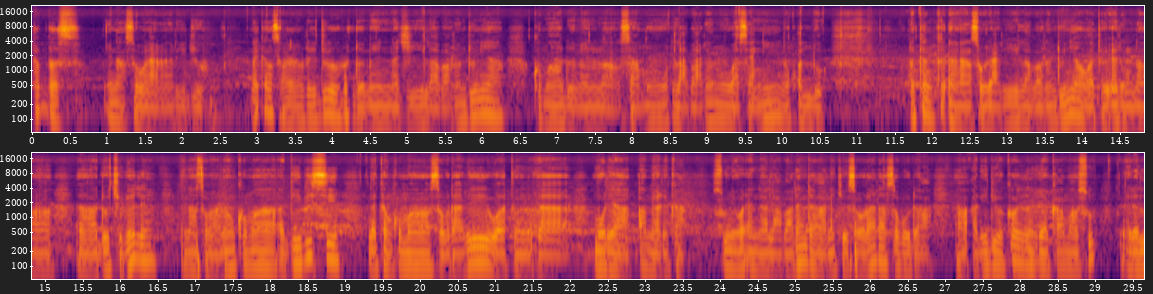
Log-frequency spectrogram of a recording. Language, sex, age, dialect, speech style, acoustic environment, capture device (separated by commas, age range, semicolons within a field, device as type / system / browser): Hausa, male, 35-44, Nigeria - Kano, happy; anxious; tired; relaxed; nervous; excited; focused; stressed, people talking; music; nature; silence; traffic; construction; appliances, mobile / Linux / Chrome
